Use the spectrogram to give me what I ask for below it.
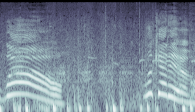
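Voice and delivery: loud, high exclamation of wonder; amazed. Real, not acted. Streamer admiring the moose to viewers, amazed. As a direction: marvel out loud at the sight.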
